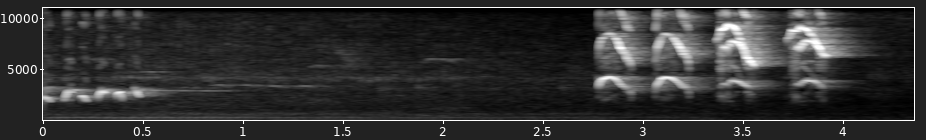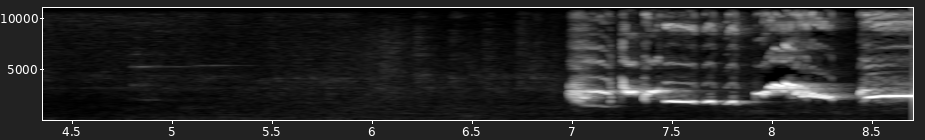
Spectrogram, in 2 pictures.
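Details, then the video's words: Orange-headed thrush singing in separated bursts: a brief whistle, then a run of four rapid buzzy notes, a long quiet stretch, and a closing cluster of varied warbled phrases. "Anis Merah GACOR Panjang"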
